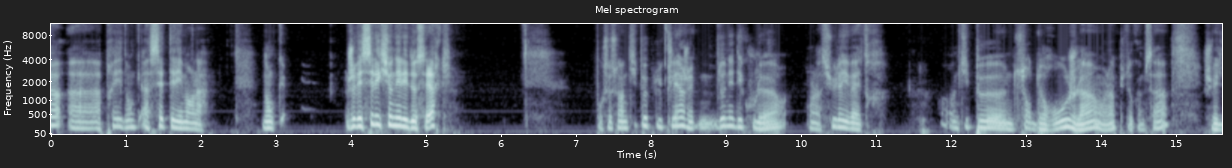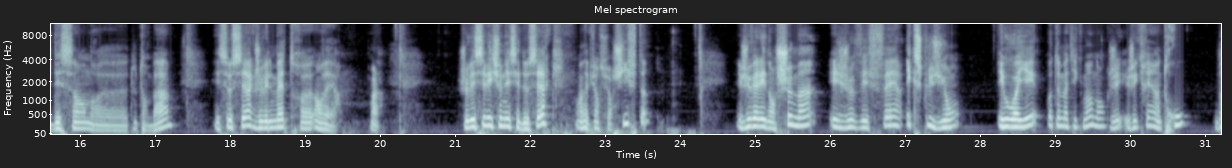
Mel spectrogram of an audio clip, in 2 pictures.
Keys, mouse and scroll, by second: 1.0 click, 2.3 click, 4.4 shift+click, 6.5 click, 8.2 click, 10.2 click, 14.5 click, 16.9 click, 18.2 click, 19.9 click, 20.8 click, 23.5 shift+click, 25.0 click, 27.5 click.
